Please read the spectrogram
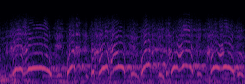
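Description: High-pitched cartoon laughter: a quick, even run of chuckling 'heh-heh' syllables, about four to five a second, each swooping up and down in pitch.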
